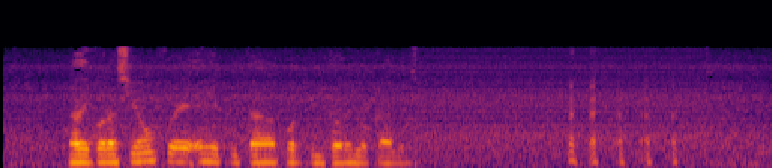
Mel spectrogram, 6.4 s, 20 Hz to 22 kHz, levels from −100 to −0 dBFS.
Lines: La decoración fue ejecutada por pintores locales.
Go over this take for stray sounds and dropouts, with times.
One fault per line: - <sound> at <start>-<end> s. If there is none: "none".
- laugh at 4.7-5.7 s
